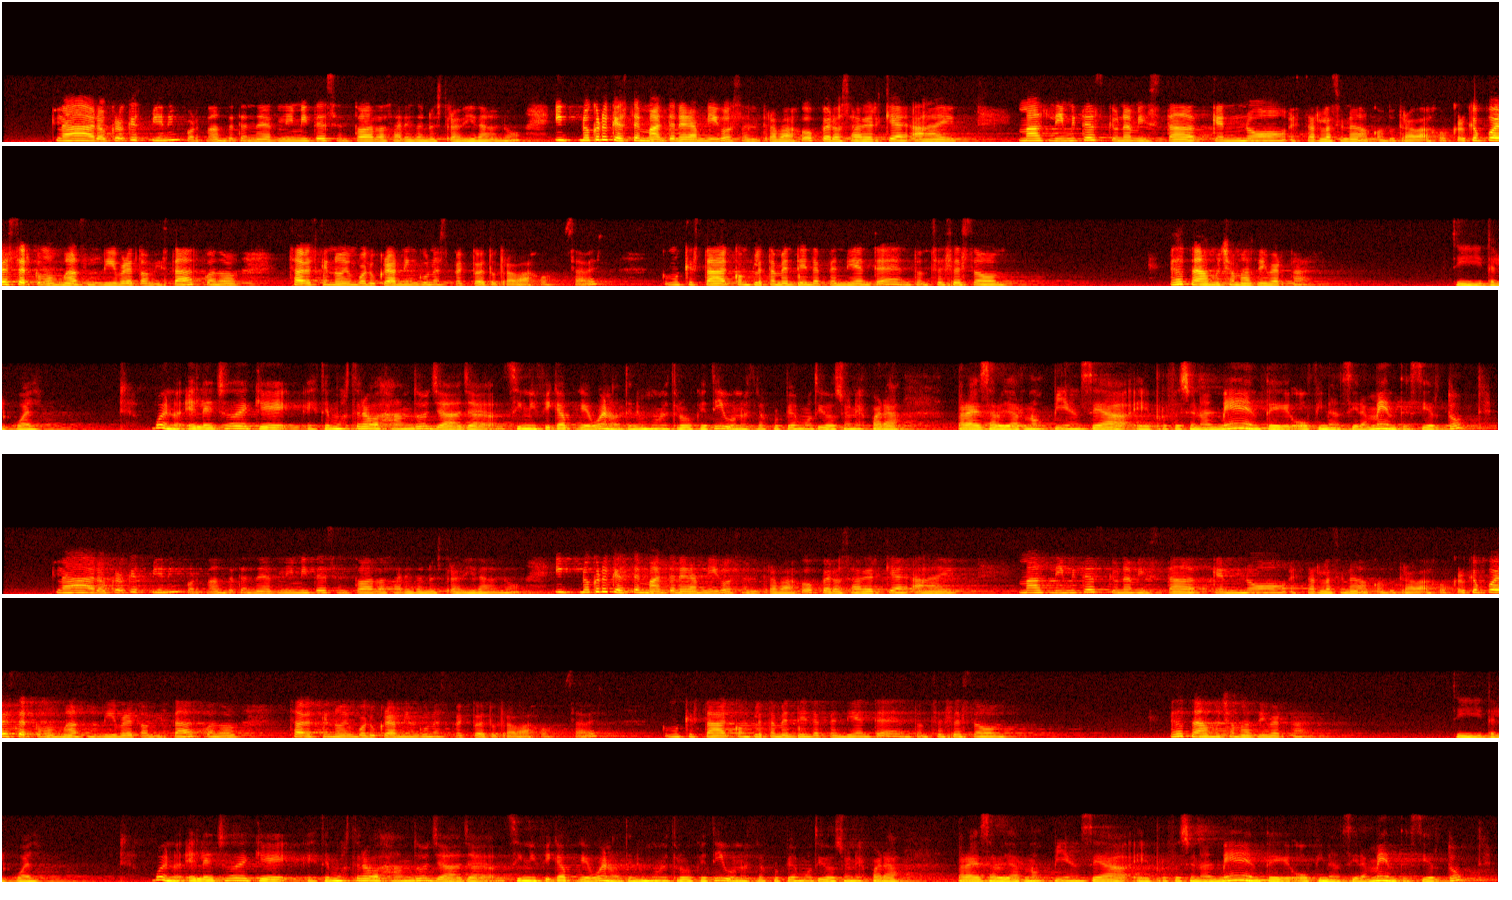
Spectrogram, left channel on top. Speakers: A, on the left (about 90°); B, on the left (about 35°).
A: Claro, creo que es bien importante tener límites en todas las áreas de nuestra vida, ¿no? Y no creo que esté mal tener amigos en el trabajo, pero saber que hay más límites que una amistad que no está relacionada con tu trabajo. Creo que puede ser como más libre tu amistad cuando sabes que no involucrar ningún aspecto de tu trabajo, ¿sabes? Como que está completamente independiente, entonces eso, eso te da mucha más libertad.
B: Sí, tal cual. Bueno, el hecho de que estemos trabajando ya, ya significa que, bueno, tenemos nuestro objetivo, nuestras propias motivaciones para, para desarrollarnos, bien sea eh, profesionalmente o financieramente, ¿cierto?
